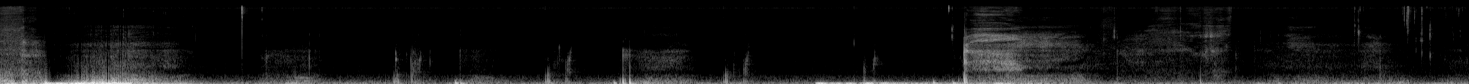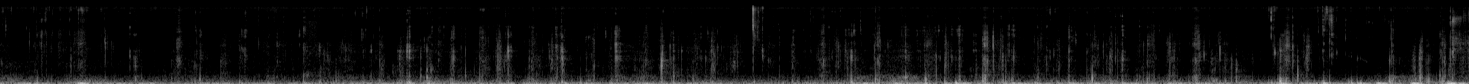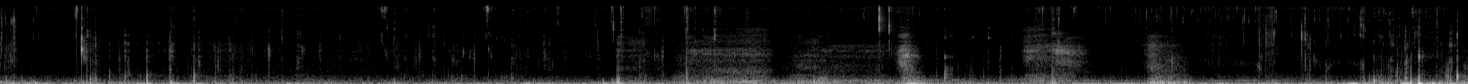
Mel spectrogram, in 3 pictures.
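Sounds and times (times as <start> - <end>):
wet chewing: 3.9 - 4.7, 13.4 - 44.0
biting into tortilla: 40.8 - 44.0.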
